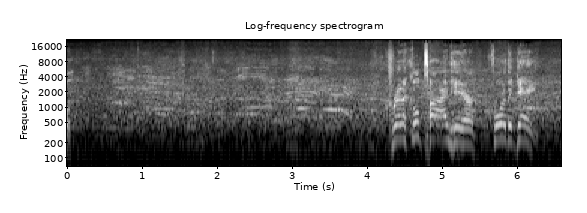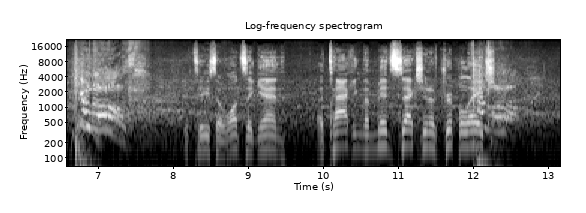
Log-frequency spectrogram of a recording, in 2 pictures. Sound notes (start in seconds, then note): 1.2 crowd clamoring; 6.6 wrestlers grunting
